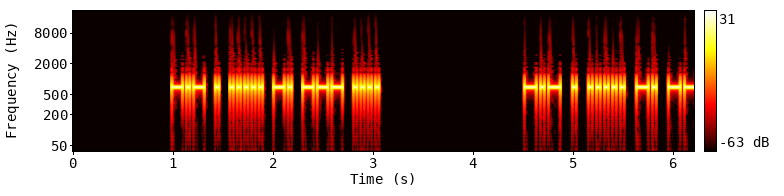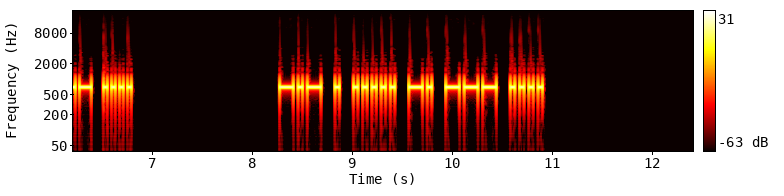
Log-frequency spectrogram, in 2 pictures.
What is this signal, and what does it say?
Morse code, heard as a keyed tone, about 32 wpm, 700 Hz. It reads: KE5NOH KE5NOH KE5NOH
